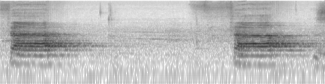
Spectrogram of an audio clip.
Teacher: دانتوں کا اوپر کے دانتوں کے کنارے، جیسے دیکھیے ثا ثا، زبان کی نوک اور اوپر کے دانتوں کا کنارہ ، یہ آواز یہ لگنے سے ثا کی آواز آتی ہے۔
